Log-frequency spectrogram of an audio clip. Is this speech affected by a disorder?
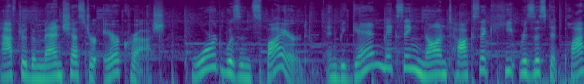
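No.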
